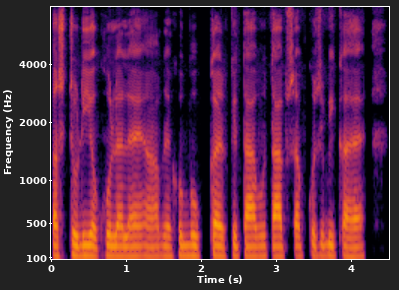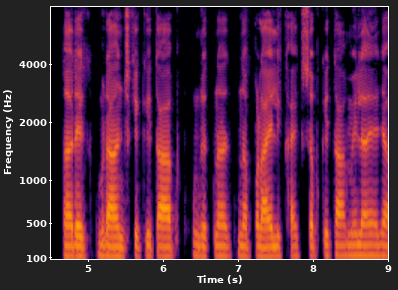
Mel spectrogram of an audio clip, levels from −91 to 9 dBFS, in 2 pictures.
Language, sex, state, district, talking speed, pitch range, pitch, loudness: Magahi, male, Bihar, Gaya, 180 wpm, 115-120 Hz, 120 Hz, -19 LUFS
